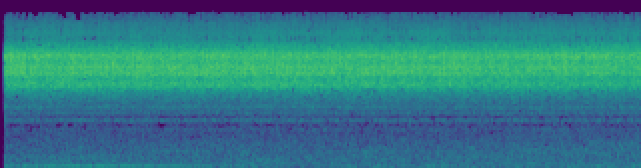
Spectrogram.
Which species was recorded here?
Thopha saccata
